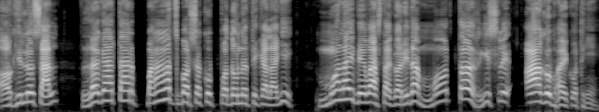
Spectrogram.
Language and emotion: Nepali, angry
